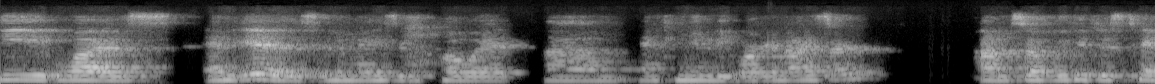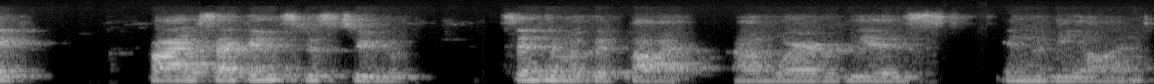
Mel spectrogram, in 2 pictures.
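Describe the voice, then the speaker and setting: A woman speaks with an American accent at a fairly low pitch. Her intonation is monotone and flat, and her pace is moderate. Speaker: poet. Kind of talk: poetry reading. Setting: stage with audience. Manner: loud.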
